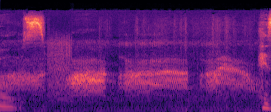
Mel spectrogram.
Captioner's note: birds squawking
